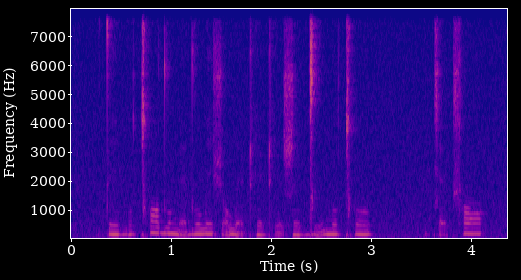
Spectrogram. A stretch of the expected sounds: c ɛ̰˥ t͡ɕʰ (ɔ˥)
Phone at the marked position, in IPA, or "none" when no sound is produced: ɔ˥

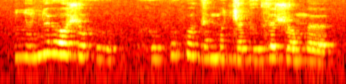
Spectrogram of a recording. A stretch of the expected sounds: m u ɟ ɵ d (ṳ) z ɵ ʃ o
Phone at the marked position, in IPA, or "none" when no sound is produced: ṳ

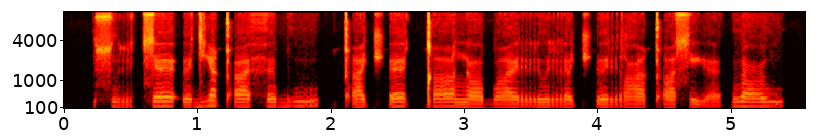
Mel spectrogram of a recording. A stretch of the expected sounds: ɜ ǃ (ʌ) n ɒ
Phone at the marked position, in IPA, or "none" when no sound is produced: ɑ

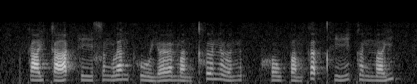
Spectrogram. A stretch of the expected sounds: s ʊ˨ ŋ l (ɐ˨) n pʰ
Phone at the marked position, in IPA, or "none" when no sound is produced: ɐ˧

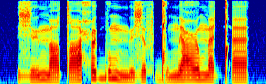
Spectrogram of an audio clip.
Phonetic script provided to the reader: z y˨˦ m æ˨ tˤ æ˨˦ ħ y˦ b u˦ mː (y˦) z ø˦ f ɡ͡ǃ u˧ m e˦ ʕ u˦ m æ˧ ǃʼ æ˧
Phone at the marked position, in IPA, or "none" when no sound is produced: y˨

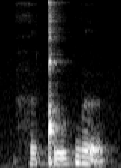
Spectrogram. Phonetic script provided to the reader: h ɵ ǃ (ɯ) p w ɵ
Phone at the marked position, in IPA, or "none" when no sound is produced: u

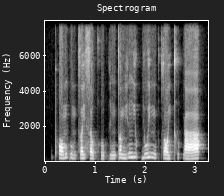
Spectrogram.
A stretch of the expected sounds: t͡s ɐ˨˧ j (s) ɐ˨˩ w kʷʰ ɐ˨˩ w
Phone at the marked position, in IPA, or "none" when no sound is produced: s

